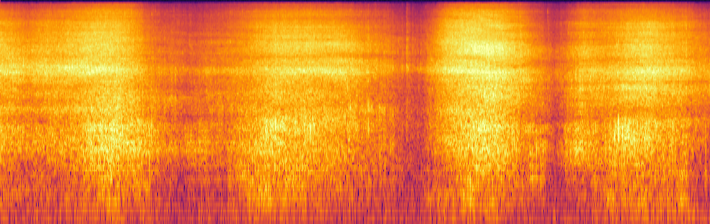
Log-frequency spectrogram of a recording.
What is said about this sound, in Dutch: Visualiseer een prachtig wit strand met een heldere blauwe zee. Je hoort het ruisen van de golven.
